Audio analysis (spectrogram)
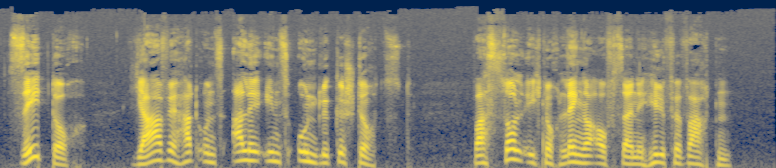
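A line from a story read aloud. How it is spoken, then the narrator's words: King calling out. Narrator (German): der König rief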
